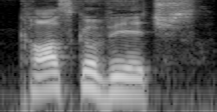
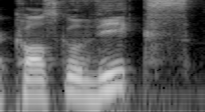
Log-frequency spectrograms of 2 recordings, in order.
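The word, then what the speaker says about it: Kovács: is the real zultan it's covic zultan or cost would be another uh dialectical pronunciation so he's an analyst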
